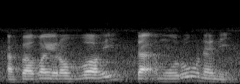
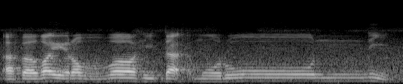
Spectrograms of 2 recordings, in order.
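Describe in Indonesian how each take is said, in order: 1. Dua bunyi n itu diucapkan secara terpisah. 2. Dua bunyi n itu menyatu menjadi satu n bertasydid. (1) "Patutnya ta'murunani" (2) "Dia ada syaddah"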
